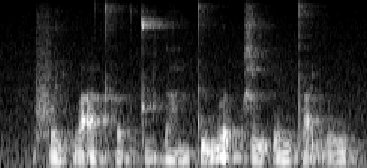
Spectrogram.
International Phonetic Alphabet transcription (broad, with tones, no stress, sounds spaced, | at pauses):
f ə˧˩ j h w a̰ː˧˥ t̪ʰ əː˨˩ k̚ t̪ ṳ˨˩ ɗ a̤˨˩ m t̪ ḭ˧˥ m l ə˨˩ p̚ t͡ɕ ə˧˩ n ʔ e˨˦ n t̪ a̰˧˨ j l u˨˦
